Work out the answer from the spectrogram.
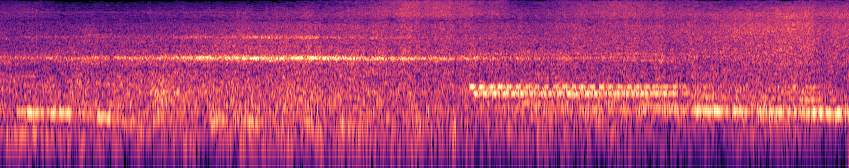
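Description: Electric commuter train running into a station platform: a steady rumble of the cars with faint squealing tones, and a higher squeal about three and a half seconds in that lasts over a second.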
